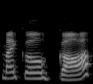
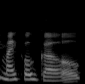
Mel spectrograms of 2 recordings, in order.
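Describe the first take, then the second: First: The surname is not said like 'go'. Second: The surname is said like the word 'go'. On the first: The speaker calls it right. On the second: The speaker calls it wrong.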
